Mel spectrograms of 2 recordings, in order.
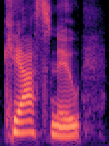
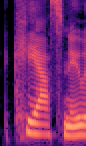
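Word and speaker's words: Cneasú: She runs Kiasnu Endometriosis Awareness, and you will find her on Instagram, Kiasnu. It's spelled C-N-E-A-S-U, Father, and that's the word for healing in Irish.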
